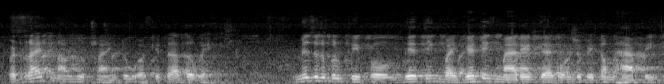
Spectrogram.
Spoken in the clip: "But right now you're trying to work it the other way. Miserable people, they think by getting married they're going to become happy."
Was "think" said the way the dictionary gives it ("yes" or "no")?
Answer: no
